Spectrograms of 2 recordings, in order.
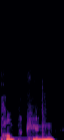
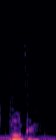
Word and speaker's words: pumpkin: Because for whatever reason, I learned to say it as pumpkin. I don't pronounce the other P. It is not pumpkin, it is pumpkin.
